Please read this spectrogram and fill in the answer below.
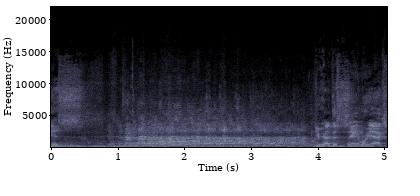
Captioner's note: audience laughing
